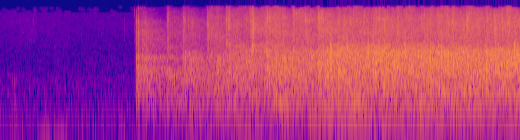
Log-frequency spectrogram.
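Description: An audience bursts into loud applause.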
